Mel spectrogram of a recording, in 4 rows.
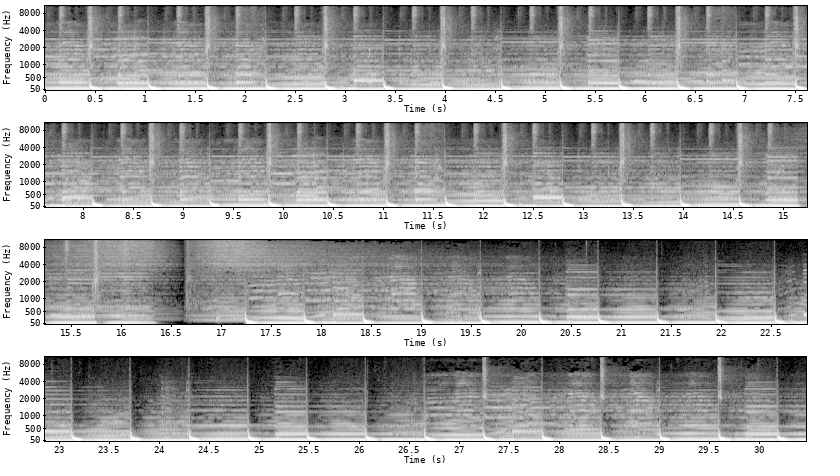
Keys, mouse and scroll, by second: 2.6 click, 3.2-3.6 scroll up 1, 3.8 z, 3.9 click, 4.1 space, 4.2 click, 19.2 click, 29.5 ctrl+z.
